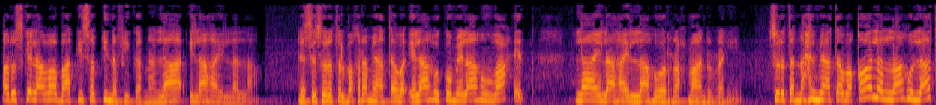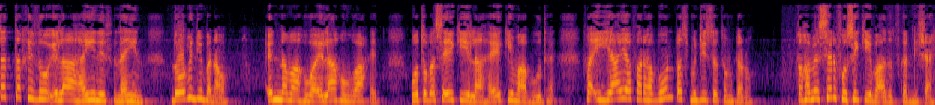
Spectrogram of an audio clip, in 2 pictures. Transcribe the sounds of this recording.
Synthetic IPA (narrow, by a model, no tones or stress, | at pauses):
ɔːɾʊskeɐlaːʋabaːkisɐb̚kinɐfikɐɾnalaːʔɪlaːɦaɪlːɐlːa̰ː | d͡ʒɛːsesuːɾət̪ɐlbɐqɾamẽaːt̪aɦɛʋɐʔɪlaːɦʊkʊmɪlaːɦʊʋaːħɪd̪̚ | laːɪlaːɦaɪlːaːɦʊʋɐrːɑħmaːnɐrːɐɦḭːm | suːɾət̪ɐnːɐɦlmẽaːt̪aɦɛʋɐqɑːlɐlˤːaːɦʊlaːt̪ɐt̪ːɐxɪðuːɪlaːɦajnɪθneːnd̪oːbʱinɐĩbɐnaːo | ɪnːɐmaːɦʊʋaɪlaːɦʊʋaːħɪd̪̚ʋoːt̪obɐseːkɦiɪlaːɦɦɛeːkɦimaːbuːd̪ɦɛːfɐɪjaːjɐfɐɾɦɐbuːnpɐsmʊd͡ʒʱiset̪ʊmɖɐɾoː | t̪oɦɐmẽsɪɾfʊsikiɪbaːd̪ət̪kɐɾnit͡ʃa̰ːɦi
